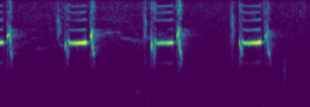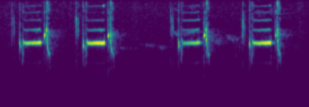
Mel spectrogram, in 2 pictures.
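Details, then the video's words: Prinia calls played to draw other prinias into answering. Loud metallic paired notes repeat roughly every second, each a harsh ringing buzz framed by sharp chips, in a persistent insistent series with little background sound. "Sekali putar burung prenjak langsung ikut bunyi!"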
